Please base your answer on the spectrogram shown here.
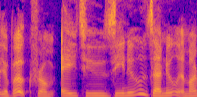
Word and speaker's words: Xenu: Can you tell us about your book, From A to Xenu? Am I pronouncing it right?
